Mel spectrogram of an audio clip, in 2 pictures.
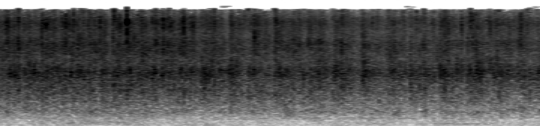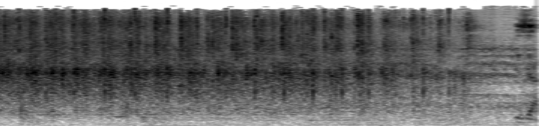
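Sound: applause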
